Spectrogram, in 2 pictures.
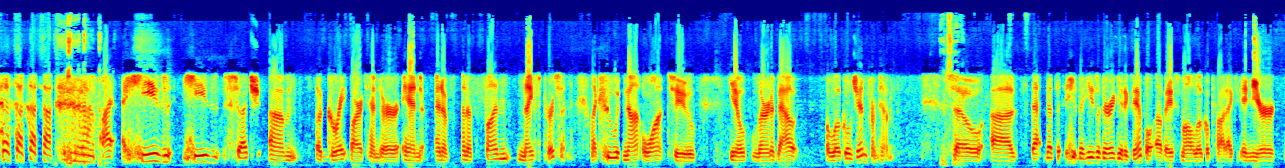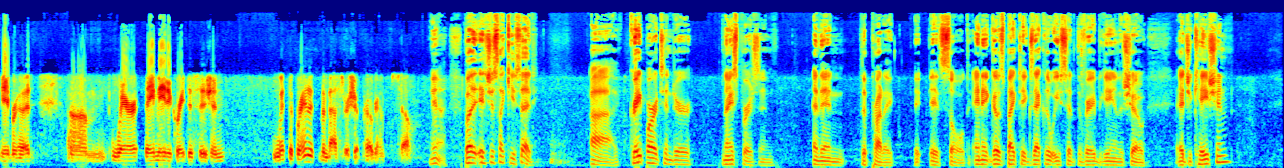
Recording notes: joined via the phone lines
